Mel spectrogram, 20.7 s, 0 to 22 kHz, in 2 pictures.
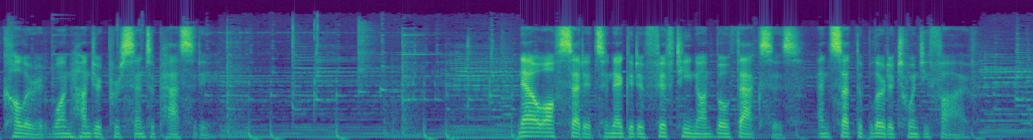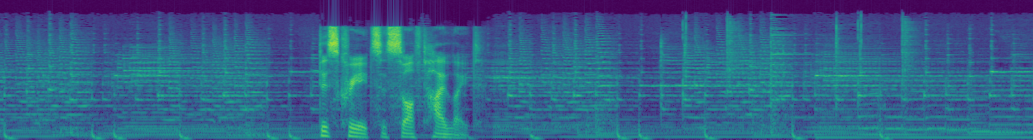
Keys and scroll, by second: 5.2-6.7 typing, 7.7 Tab, 8.5-9.8 typing, 11.1-11.6 typing, 12.2 Return.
